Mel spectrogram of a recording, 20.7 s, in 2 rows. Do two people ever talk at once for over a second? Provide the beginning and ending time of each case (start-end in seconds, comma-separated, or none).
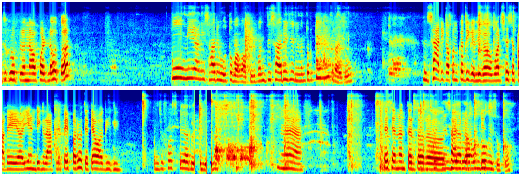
18.9-20.2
